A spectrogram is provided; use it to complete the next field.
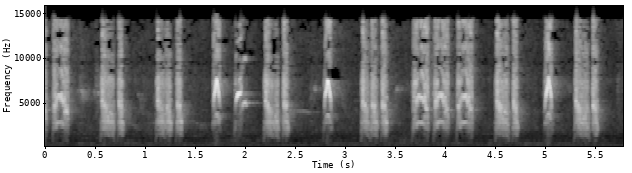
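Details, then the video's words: Busy "tembakan" song by a cucak cungkok: paired rasping bursts interspersed with sharp, high whistled pips, delivered at a steady rapid pace. "Masteran tembakan cucak cungkok gacor"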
